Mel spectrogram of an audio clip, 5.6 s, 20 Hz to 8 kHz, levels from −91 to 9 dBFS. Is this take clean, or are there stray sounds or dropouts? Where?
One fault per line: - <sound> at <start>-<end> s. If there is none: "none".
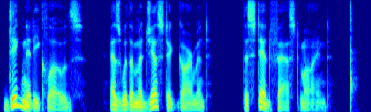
- squeak at 5.2-5.4 s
